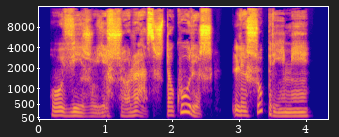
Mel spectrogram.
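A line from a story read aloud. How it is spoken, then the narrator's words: Speaking through teeth. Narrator (Russian): процедил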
